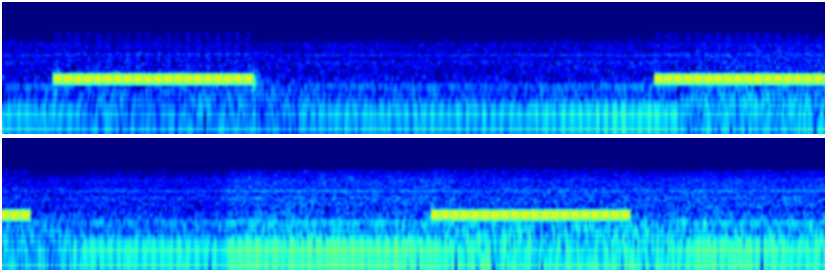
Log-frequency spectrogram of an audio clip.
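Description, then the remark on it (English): As a person calls a friend, three long, steady telephone line tones, each about two seconds, repeat at even intervals with quiet gaps between, over a low background hum; no one speaks. “So we're going to make some calls here. I'm going to call a couple of my friends.”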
